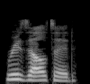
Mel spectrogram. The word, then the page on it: resulted: British English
